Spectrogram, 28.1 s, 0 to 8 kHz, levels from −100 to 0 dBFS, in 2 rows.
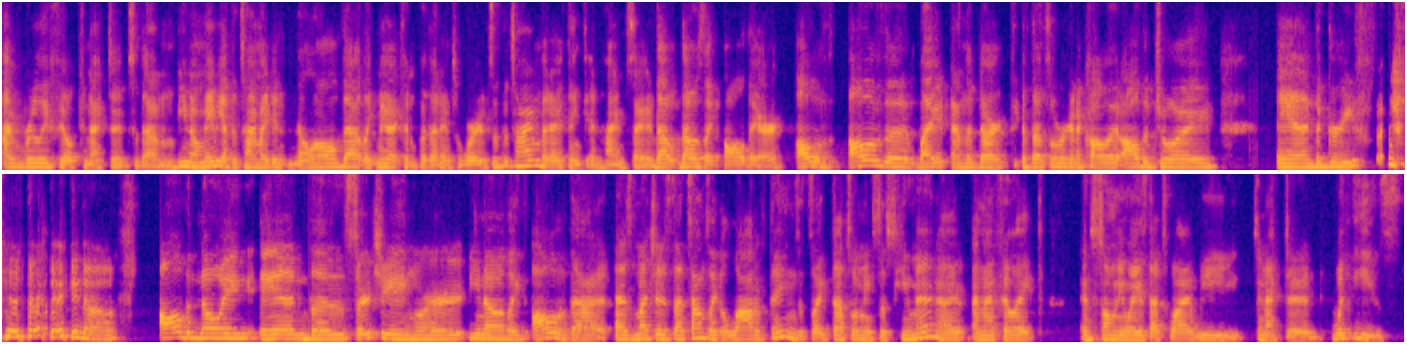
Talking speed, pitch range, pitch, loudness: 235 wpm, 180-215 Hz, 195 Hz, -21 LUFS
